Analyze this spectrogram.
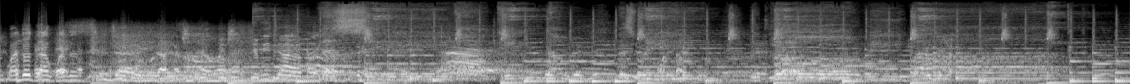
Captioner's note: laughter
